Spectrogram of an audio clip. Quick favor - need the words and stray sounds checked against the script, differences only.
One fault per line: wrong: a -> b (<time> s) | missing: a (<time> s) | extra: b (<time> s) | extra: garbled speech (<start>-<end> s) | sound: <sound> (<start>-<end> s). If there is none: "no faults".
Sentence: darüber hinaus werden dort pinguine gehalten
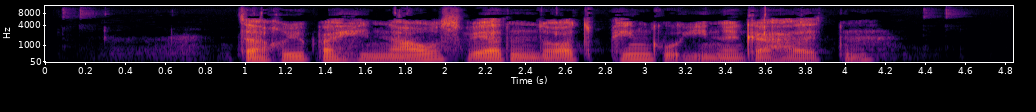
no faults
